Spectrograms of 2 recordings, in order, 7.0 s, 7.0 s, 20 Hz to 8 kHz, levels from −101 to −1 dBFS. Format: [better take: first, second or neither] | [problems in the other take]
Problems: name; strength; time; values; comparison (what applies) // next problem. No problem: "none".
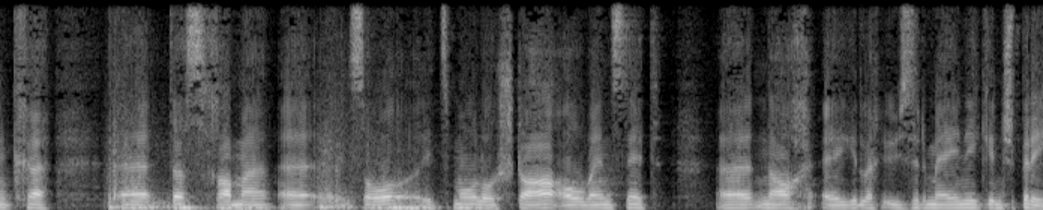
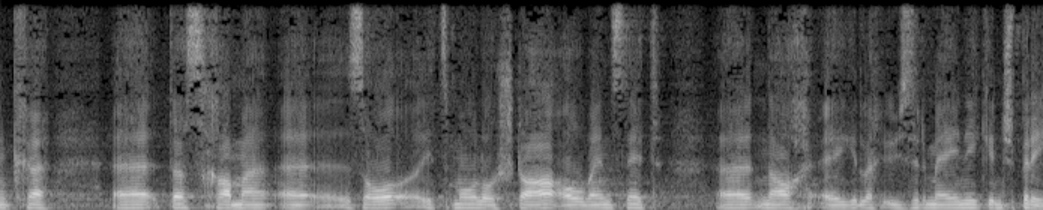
second | noise reduction (neural mask model RNNoise)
